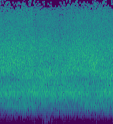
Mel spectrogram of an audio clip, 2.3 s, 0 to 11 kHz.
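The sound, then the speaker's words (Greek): Warm applause from a large crowd at a political party convention in Chicago forms a dense, steady, unbroken wash of clapping that holds at an even level throughout. “Συγκινημένο είναι και το πλήθος που το χειροκροτεί θερμά επί 4 λεπτά.”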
